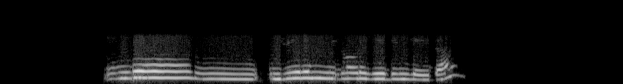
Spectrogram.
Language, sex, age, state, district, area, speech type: Santali, female, 45-60, West Bengal, Paschim Bardhaman, urban, conversation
